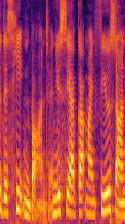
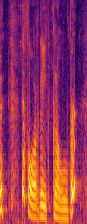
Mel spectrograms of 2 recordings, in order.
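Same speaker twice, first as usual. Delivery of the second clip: terrible, bad fake Irish accent; 6 semitones lower than usual. Explaining how to make a shamrock, slipping into a terrible put-on Irish accent. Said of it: "that was a terrible Irish".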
